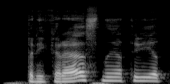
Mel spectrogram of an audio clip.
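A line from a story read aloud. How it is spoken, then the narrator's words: Purring. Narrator (Russian): промурлыкал Лой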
